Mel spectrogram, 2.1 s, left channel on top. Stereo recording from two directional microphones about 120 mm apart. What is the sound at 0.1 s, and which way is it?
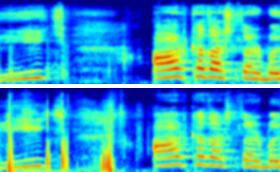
Speech, 10° left (ahead or behind).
